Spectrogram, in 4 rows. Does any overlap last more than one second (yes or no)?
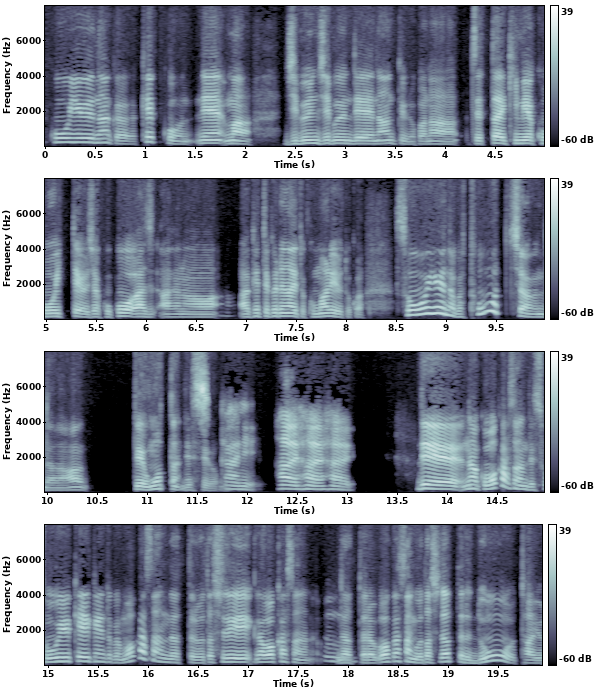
no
